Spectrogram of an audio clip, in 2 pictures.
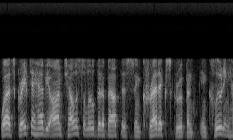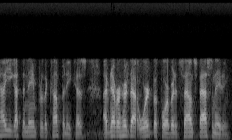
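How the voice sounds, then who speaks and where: A man's voice: mid-range voice, a little fast. A man hosting a radio interview in a friendly, conversational way, and he is losing his voice. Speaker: radio show host. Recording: tinny phone-like line.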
